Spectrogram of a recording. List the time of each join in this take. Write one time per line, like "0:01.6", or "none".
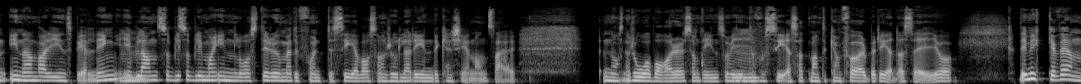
0:01.8
0:02.9
0:06.2
0:07.0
